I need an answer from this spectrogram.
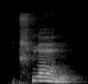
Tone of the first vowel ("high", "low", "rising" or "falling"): falling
